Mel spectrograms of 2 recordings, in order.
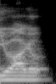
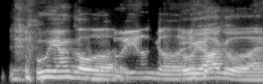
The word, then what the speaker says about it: Uiagalelei: DJ Uiagalelei. Oh my god, I fucked that up. Uiagalelei.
